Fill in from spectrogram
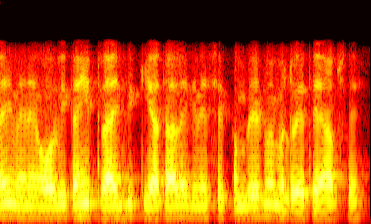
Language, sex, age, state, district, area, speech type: Hindi, male, 45-60, Rajasthan, Karauli, rural, conversation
